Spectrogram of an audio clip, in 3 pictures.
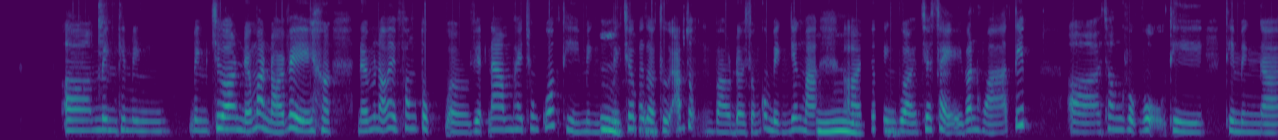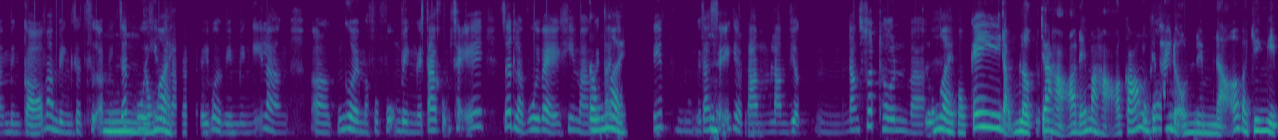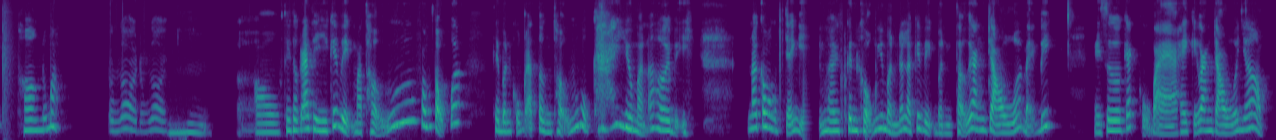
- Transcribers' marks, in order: distorted speech; other background noise; chuckle; background speech; tapping; laughing while speaking: "cái"; laughing while speaking: "bị"
- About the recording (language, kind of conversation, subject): Vietnamese, unstructured, Bạn đã từng gặp phong tục nào khiến bạn thấy lạ lùng hoặc thú vị không?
